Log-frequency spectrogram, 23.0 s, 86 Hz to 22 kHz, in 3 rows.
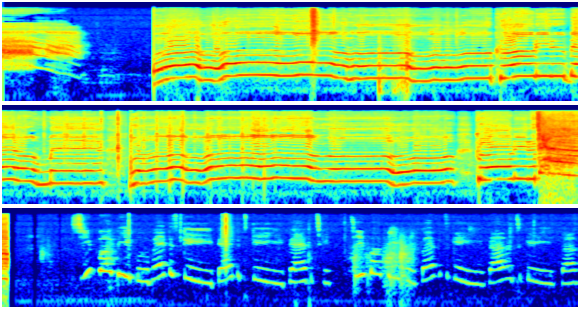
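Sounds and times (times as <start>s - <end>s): man singing high held notes: 2.0s - 15.5s.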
